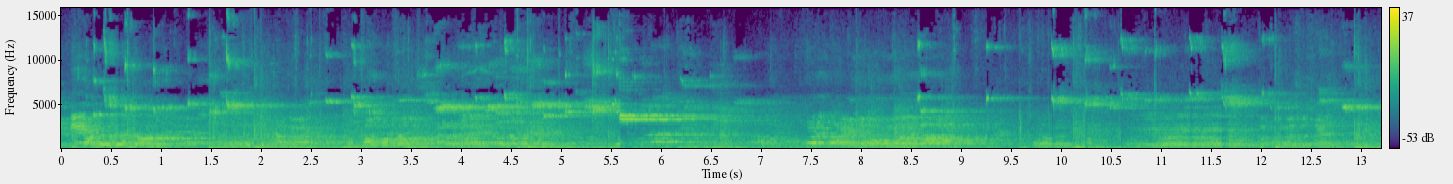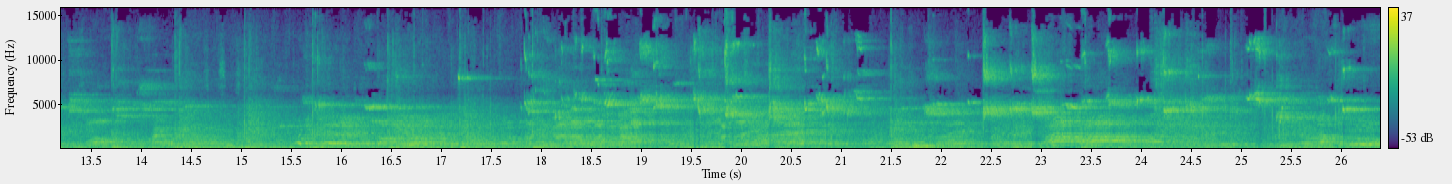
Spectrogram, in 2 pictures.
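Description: Basketball game in a large echoing sports hall: a ball bouncing on the wooden court as players dribble, with players' voices calling out over the hall's steady din.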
